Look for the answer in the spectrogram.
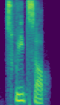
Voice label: "sweetsop", Indian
